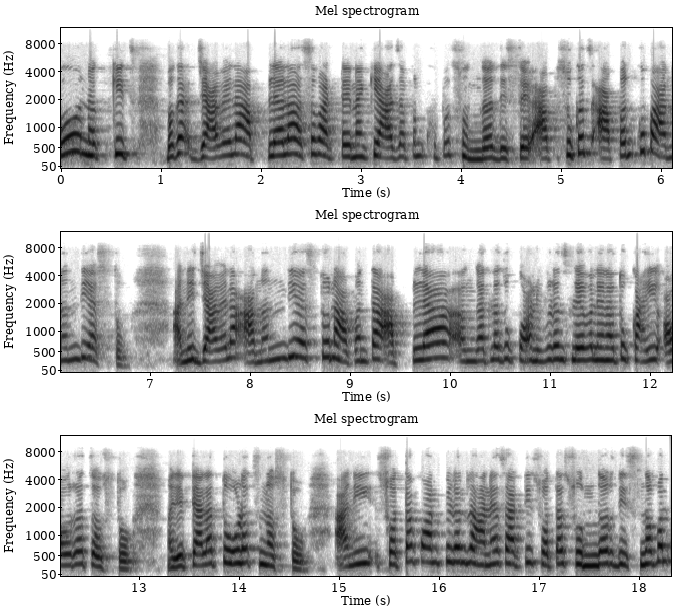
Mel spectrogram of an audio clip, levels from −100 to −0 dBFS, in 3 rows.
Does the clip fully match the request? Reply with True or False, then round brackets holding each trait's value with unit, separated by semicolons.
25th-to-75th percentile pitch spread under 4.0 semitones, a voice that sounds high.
True (3.4 semitones; 300 Hz)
